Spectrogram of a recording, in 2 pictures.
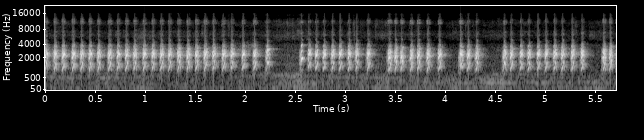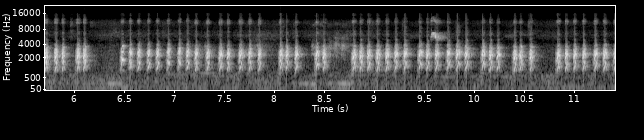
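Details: Yellow-vented bulbul giving the long 'ngeroll' rolling song, used to provoke other songbirds and as a lure for wild bulbuls. A fast, continuous rattling trill runs in long stretches broken by brief pauses.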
